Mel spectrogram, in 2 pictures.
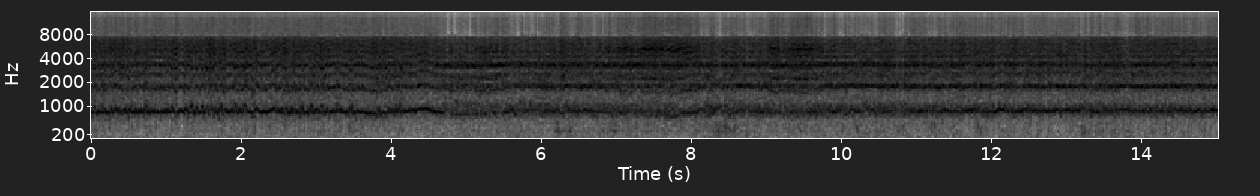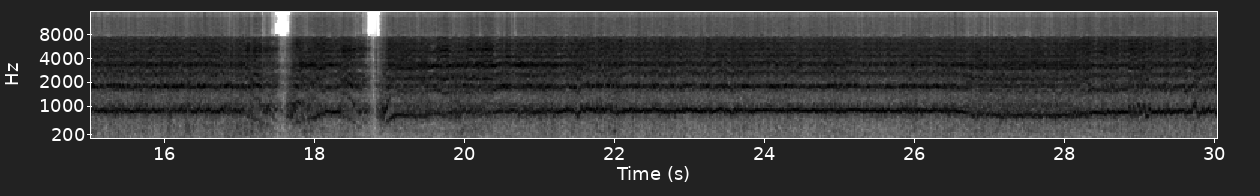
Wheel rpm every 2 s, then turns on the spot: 190, 200, 220, 220, 220, 230, 230, 230, 140, 130, 220, 230, 240, 220, 190.
none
